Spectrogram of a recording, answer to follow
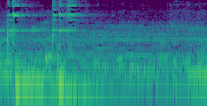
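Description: Folk-theatre accompaniment: two drum strokes whose pitch slides downward, with bright metallic clinks, closing a dance passage in the first second. After that, a murmur of voices.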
